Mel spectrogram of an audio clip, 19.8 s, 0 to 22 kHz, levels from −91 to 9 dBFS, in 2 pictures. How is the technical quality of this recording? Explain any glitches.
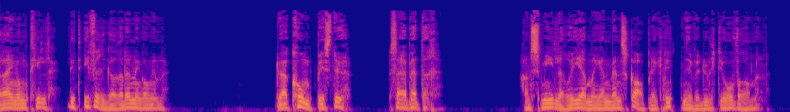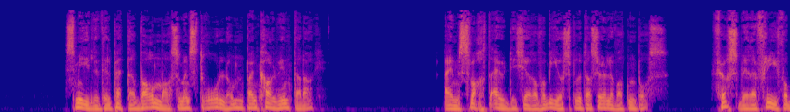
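The recording has one audible glitch, DAB burbling, from 15.62 to 15.75 s. Weak reception let bit errors of under half a percent through into the MP2 data, corrupting sub-band samples across what sounds like about nine frames, producing short blips of noise in single sub-bands over the audio.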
